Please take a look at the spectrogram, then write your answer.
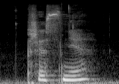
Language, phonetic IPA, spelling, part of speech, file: Czech, [ˈpr̝̊ɛsɲɛ], přesně, adverb, Cs-přesně.ogg
- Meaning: exactly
